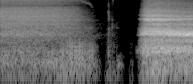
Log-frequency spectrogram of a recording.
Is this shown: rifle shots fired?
no

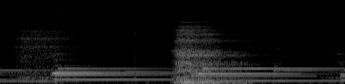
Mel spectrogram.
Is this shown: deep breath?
yes

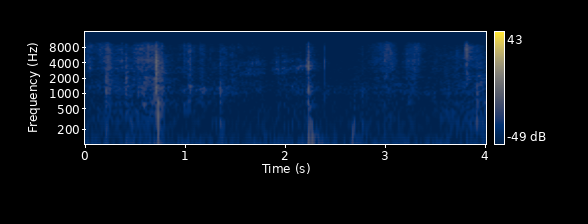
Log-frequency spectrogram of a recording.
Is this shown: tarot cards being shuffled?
yes

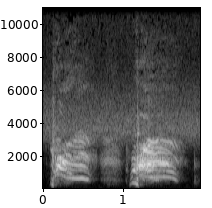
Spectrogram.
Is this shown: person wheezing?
yes

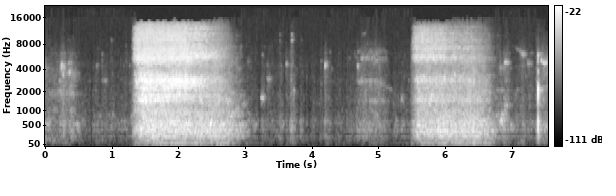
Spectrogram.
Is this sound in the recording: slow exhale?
yes

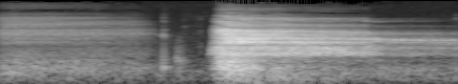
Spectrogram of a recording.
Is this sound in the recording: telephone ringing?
no

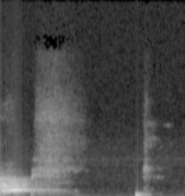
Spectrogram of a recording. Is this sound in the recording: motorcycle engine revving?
no

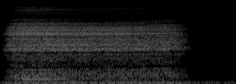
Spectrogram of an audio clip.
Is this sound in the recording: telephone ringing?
no

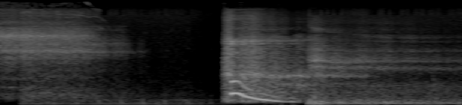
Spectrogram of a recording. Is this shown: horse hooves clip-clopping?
no

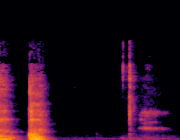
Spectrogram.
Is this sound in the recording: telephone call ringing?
no

